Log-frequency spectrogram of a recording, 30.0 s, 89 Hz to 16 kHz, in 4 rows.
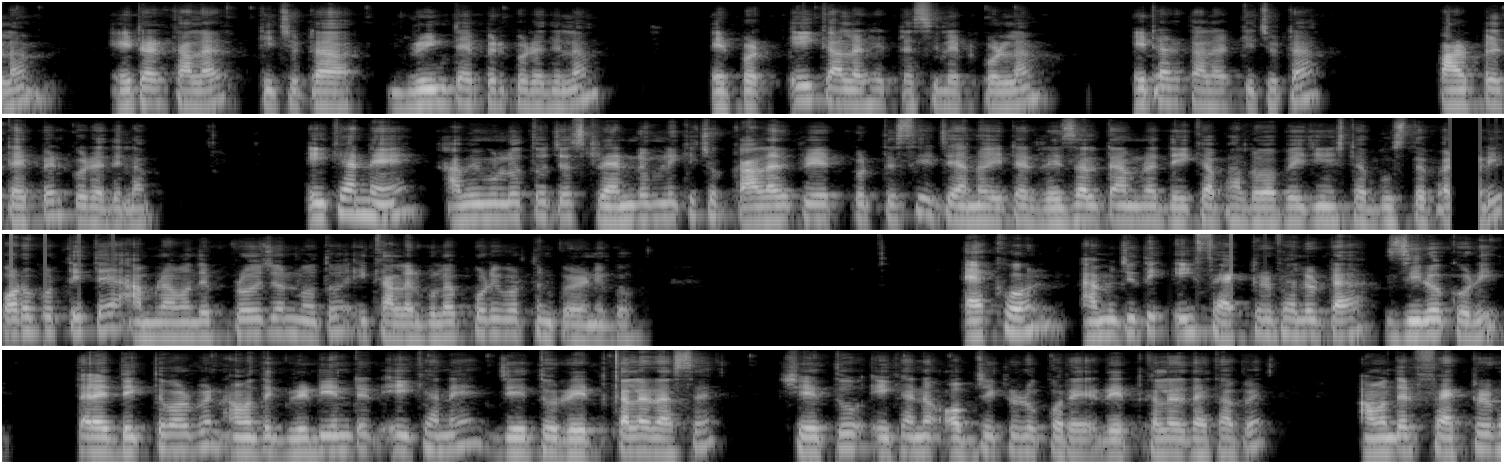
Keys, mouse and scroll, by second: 28.4 Escape, 28.5 Escape.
